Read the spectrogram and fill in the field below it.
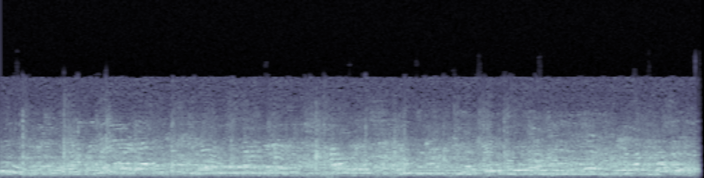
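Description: A band plays loudly on stage, heard from within the audience.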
